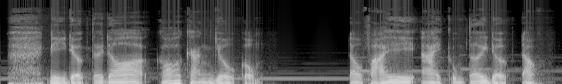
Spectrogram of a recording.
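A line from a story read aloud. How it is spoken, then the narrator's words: Elderly person sighing. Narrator (Vietnamese): Cụ cố nghe nói vậy thì liền thở dài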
